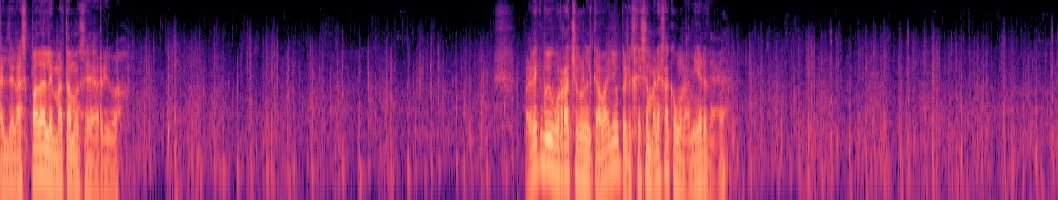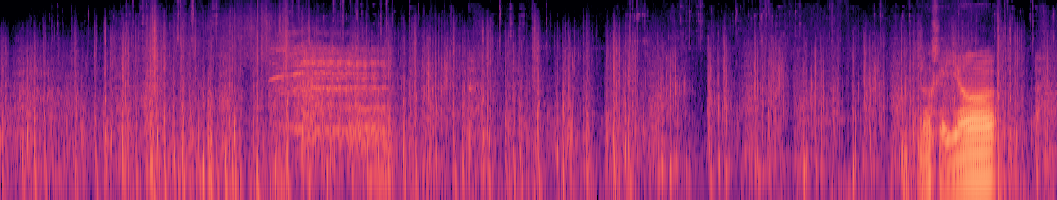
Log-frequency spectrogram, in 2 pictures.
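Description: Horse hooves thud at a gallop over the ground.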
